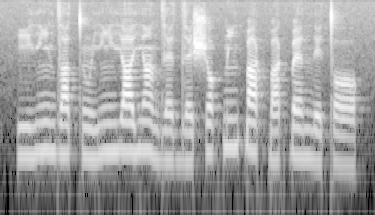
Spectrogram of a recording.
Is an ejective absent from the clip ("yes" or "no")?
yes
